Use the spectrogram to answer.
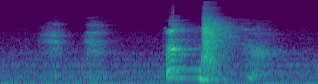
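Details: Induced sneezes in a female: two quiet breaths in, then a sharp explosive sneeze and a second burst, followed by a soft exhale.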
